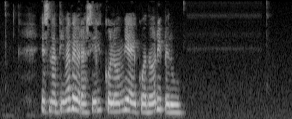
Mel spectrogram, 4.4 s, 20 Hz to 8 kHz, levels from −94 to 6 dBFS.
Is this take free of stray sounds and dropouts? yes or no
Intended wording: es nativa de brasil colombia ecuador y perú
yes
